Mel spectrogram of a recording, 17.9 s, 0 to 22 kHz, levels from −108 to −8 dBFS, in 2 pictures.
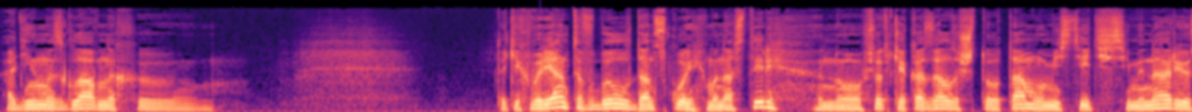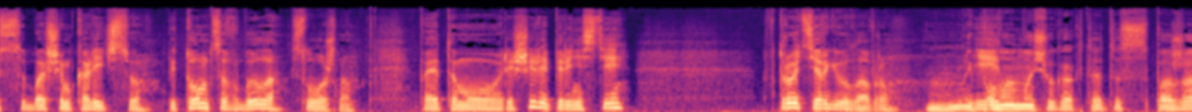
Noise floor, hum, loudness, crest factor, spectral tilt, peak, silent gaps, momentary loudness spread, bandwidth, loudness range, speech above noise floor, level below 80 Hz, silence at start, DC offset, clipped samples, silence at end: -57 dBFS; none; -16 LUFS; 16 dB; -6 dB/octave; 0 dBFS; none; 10 LU; 16.5 kHz; 4 LU; 42 dB; -44 dBFS; 0.05 s; 0.2%; under 0.1%; 0 s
